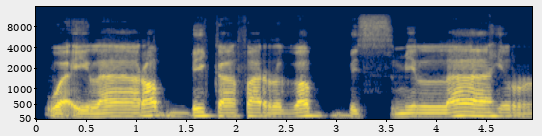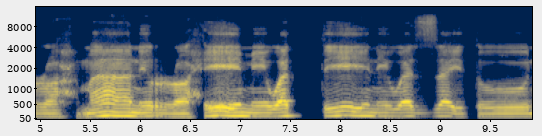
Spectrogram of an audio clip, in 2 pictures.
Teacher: Ba berhadapan dengan ba, maka dia idgham.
